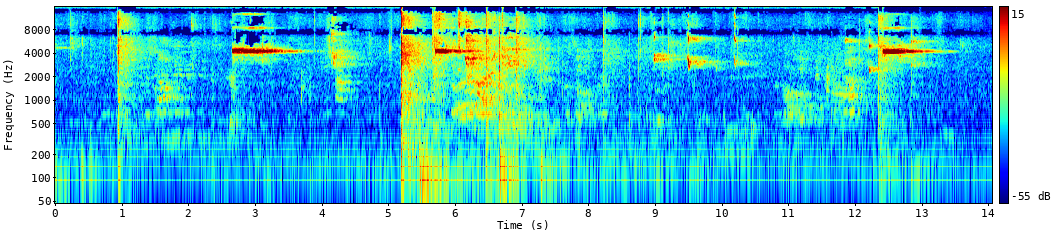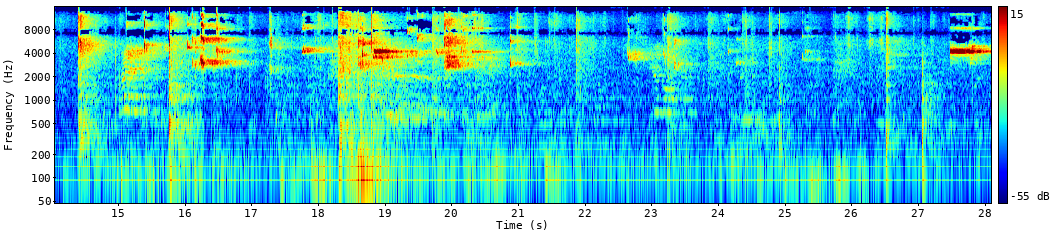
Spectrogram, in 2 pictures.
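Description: A ball thuds off hands and the floor in a large echoing hall.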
